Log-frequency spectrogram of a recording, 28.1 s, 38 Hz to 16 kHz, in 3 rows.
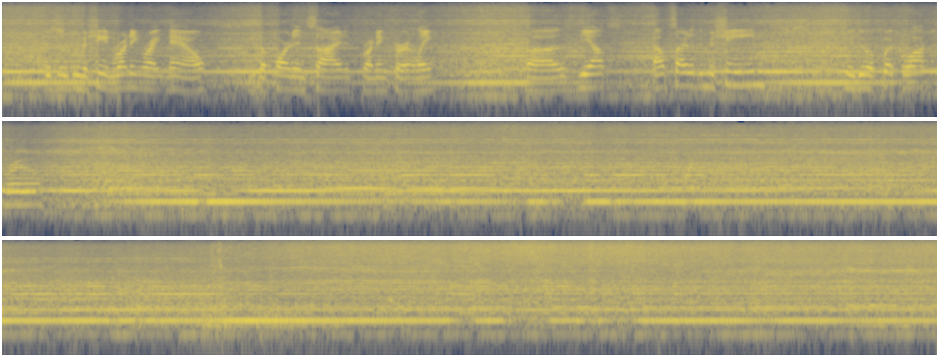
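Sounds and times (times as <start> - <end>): machine hum with whining tones: 0.0 - 28.0.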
